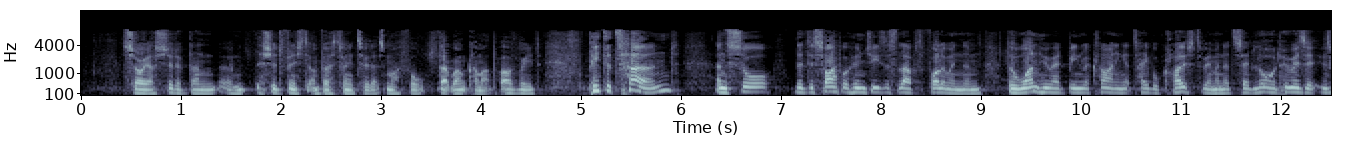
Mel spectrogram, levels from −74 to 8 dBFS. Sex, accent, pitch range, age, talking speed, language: male, British, 125-155 Hz, 40-59, 255 wpm, English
